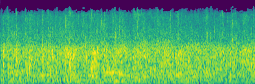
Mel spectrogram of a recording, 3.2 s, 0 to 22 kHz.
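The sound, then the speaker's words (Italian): Sustained applause from several thousand citizens paying tribute to victims after 16 minutes of silence, a dense, steady wash of clapping hands that holds at an even, fairly loud level throughout without a break. “Oggi diverse migliaia di cittadini hanno mostrato il loro sostegno agli studenti e pagato un tributo alle vittime, con 16 minuti di silenzio seguiti da un lungo applauso.”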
